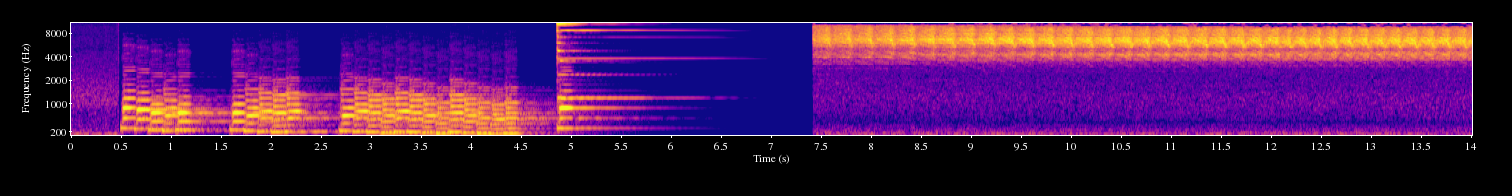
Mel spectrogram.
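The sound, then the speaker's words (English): Grasshoppers in North Carolina make a steady, unbroken high-pitched buzzing drone that holds level. Before it, several ringing vibraphone notes fade into a brief silence. “So that sound is grasshoppers.”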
